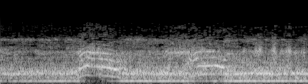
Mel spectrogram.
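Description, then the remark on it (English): A car engine drones loudly and steadily, its pitch rising in brief revving surges as it approaches, with a constant low hum and rushing noise throughout. “There's a car coming on your feet.”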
